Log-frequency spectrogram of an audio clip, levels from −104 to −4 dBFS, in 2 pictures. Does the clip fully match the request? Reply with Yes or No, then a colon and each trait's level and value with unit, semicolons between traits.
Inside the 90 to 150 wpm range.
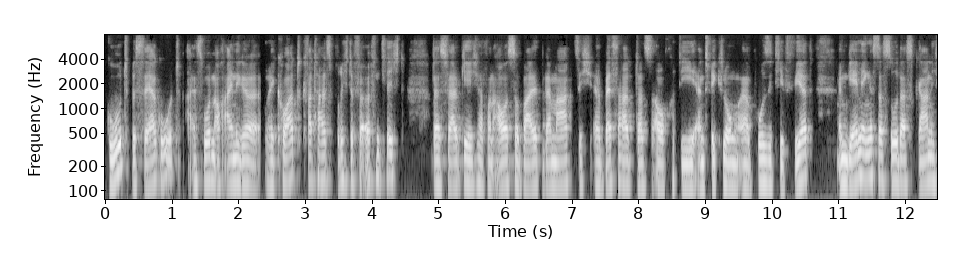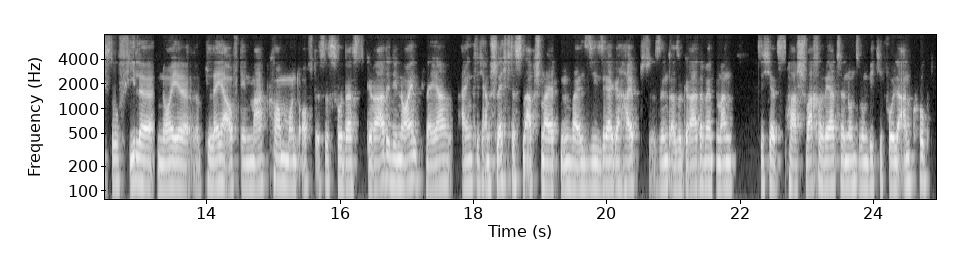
No: average, 180 wpm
